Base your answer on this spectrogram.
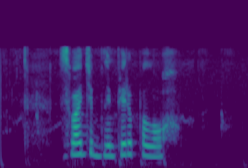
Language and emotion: Russian, neutral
